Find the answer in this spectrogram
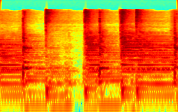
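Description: Live acoustic band playing an instrumental passage on guitar with bass, the notes plucked and strummed. The playing drops away briefly about a second in, then comes back.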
